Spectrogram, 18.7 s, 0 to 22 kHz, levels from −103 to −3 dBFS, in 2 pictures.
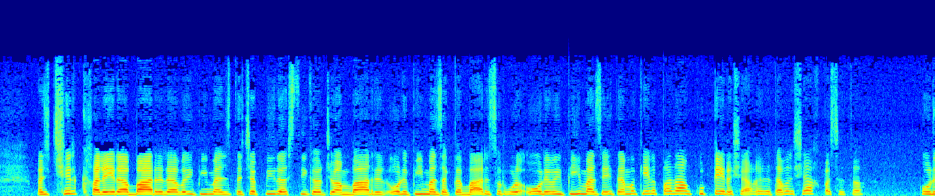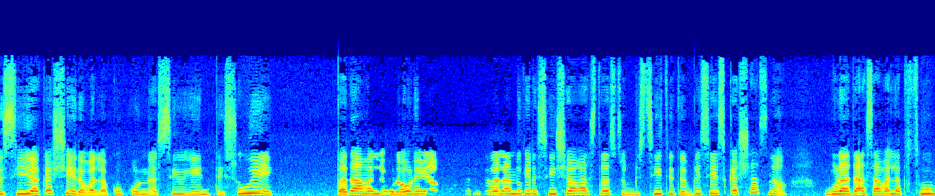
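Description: At 13.11 s the speech dips by roughly 10 dB until 13.36 s, then at 13.56 s it drops much harder, by around 35 dB, nearly vanishing until 14.38 s. This is speech suppressed in double talk, likely from an echo canceller that heard both ends active at once, could not tell this talker from loudspeaker echo, and attenuated everything it picked up.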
